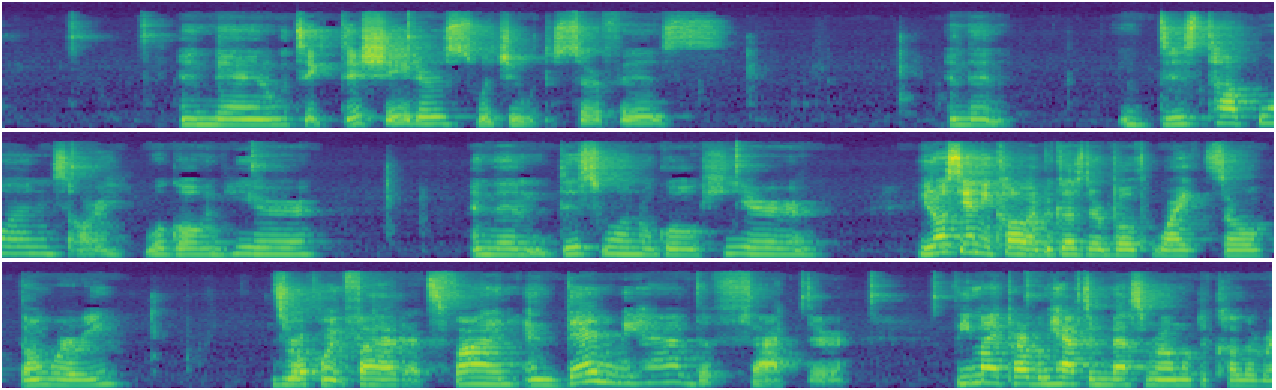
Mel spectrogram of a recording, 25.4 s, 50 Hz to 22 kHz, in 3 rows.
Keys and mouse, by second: 0.5-10.3 drag.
